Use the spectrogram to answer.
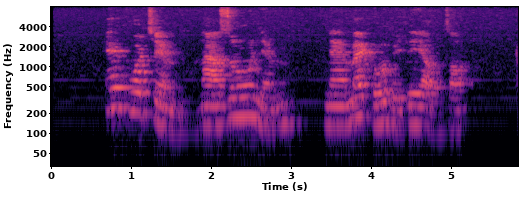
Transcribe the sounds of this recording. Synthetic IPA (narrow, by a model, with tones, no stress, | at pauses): ɪ˦kʷʊ˦t͡ʃɪ˨m̩˨na˨a˨zʊ˦ʊ˦ne˨m̩˦ | ne˨e˨me˦ko˨o˦bi˨dɪ˦ja˦ʊ˨tɔ˦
